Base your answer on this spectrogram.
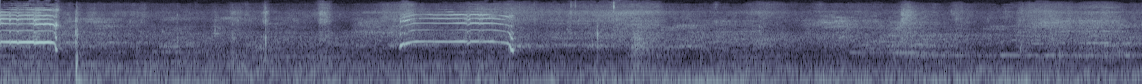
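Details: Homeless street kitten in Morocco, fed daily and now climbing onto a lap, lets out two clear, drawn-out meows, a short one at the start and a longer one a few seconds later, against a low background rumble.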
